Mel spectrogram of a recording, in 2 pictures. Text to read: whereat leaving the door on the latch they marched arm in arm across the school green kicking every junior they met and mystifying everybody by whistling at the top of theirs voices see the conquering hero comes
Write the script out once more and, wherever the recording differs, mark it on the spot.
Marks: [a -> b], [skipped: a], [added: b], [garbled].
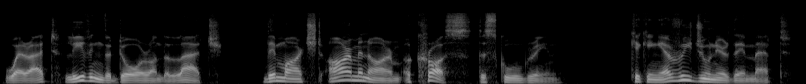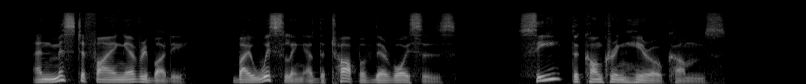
whereat leaving the door on the latch they marched arm in arm across the school green kicking every junior they met and mystifying everybody by whistling at the top of [theirs -> their] voices see the conquering hero comes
